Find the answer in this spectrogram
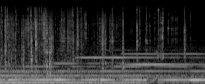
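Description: A quick run of sharp, brittle cracks and clicks from the crystalline, glass-like creature's body as it moves, over sustained music.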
